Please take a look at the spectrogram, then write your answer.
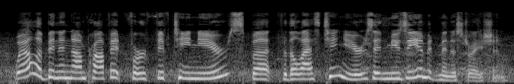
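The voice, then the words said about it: Southern US accent. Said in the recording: “North Carolina accent there? ... Alabama.”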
